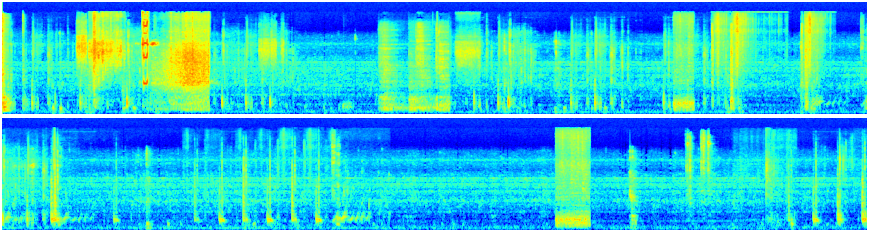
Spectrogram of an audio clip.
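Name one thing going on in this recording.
Footsteps tap on hard floors.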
